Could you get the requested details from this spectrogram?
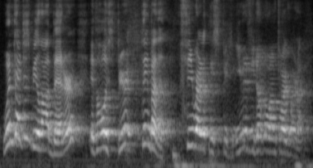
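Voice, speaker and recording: Male preacher, high and very expressive voice, conversational sermon full of rhetorical questions, roomy echo. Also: very fast.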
